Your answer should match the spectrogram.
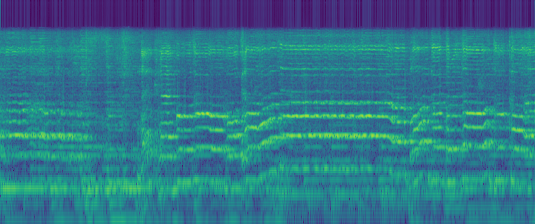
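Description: A man singing a Serbian spiritual song live while accompanying himself on a classical guitar, holding long notes in the middle of the phrase.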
